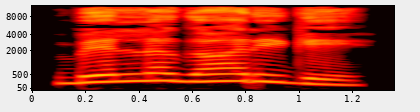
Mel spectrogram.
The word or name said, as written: ಬಿಲ್ಗಾರಿಕೆ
